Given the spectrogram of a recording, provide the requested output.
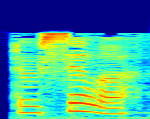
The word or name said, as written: docila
